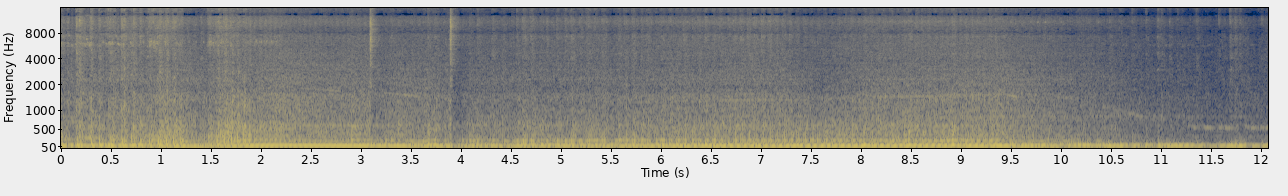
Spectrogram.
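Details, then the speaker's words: 1956 VW Bug flat-four with replacement 40mm IDF/HPMX-style dual carbs, linkage and adjustments out of sync, after fixing the carb dumping fuel: fairly even low chug without stumble, now running on all four cylinders, best in a while. "huh well it's amazing what a difference two functioning carburetors make and four cylinders versus two cylinders so this actually the best the cars ran in a little bit"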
